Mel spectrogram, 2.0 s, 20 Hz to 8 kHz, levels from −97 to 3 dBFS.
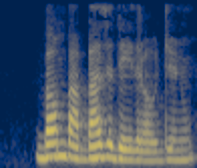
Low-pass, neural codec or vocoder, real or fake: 7.2 kHz; none; real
